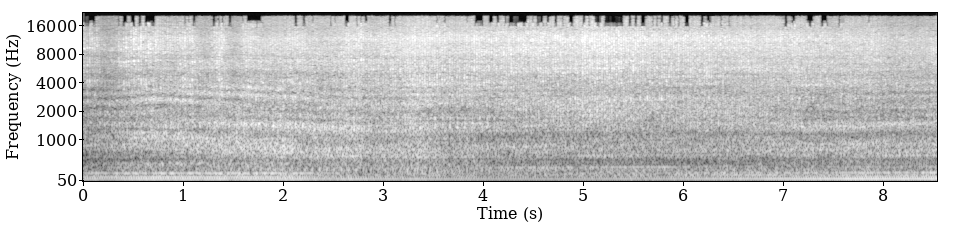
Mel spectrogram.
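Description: Close, steady idle of a tractor engine on a farm, a continuous low mechanical drone with an even hum that holds unbroken throughout, no speech over it.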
